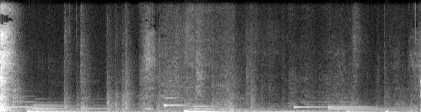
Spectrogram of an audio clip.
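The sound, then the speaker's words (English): Low, groaning creaks and dull thumps from an apartment building, caused by activity in the apartments above and below, come and go in several drawn-out bursts, fairly quiet, with no one talking. “I apologize if you're hearing a lot of creaking. There's some activity going on above and below me today in this apartment building.”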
